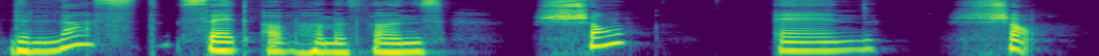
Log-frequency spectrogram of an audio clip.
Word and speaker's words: champs: The first one, spelled C-H-A-M-P-S, means field. In this word, the letters C and H together are pronounced sh. The letters A and M together are pronounced on, and the final consonants P and S are silent. Second one, chant, spelled C-H-A-N-T, means song, or like the act of singing.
